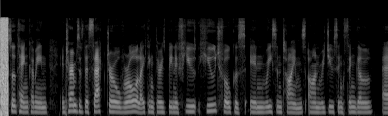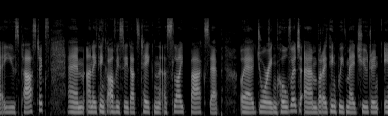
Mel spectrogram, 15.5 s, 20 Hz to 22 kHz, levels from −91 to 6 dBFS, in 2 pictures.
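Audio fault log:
0.00–0.15 s, file tags played as audio: the clip opens with a sharp burst of very loud white noise, hard-edged at both ends, before the speech comes in at "think I mean in". That's the file's embedded cover picture being read as if it were samples. Compressed image data is essentially random bytes, so when it's played as audio it comes out as flat, very loud static rather than any recognisable sound.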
